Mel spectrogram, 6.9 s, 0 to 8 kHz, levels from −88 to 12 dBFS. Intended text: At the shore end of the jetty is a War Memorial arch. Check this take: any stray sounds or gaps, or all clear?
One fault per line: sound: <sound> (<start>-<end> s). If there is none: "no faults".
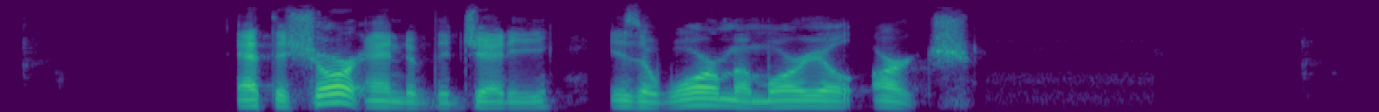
no faults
